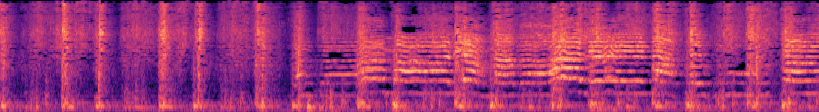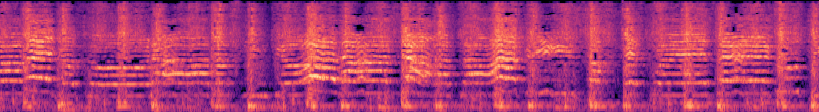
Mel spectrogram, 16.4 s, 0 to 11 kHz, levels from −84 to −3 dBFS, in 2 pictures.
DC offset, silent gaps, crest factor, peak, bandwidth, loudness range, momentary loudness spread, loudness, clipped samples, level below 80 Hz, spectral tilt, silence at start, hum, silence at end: under 0.1%; none; 18 dB; 0 dBFS; 11 kHz; 5 LU; 10 LU; -16 LUFS; under 0.1%; -48 dBFS; -0.5 dB/octave; 0 s; none; 0 s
